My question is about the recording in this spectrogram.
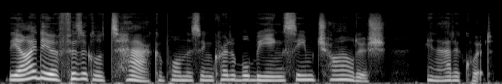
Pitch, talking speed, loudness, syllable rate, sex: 200 Hz, 130 wpm, -19 LUFS, 5.9 syllables/s, female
